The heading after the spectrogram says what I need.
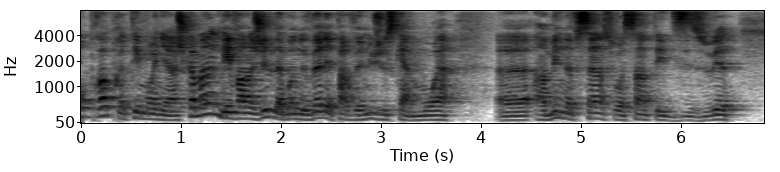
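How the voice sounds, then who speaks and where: A man's voice swings very widely in pitch, with noticeable background noise and audible room echo. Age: 60s. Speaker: pastor. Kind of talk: testimony. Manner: halting.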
